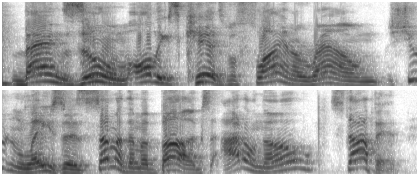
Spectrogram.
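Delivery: high-pitched, halting celebrity impression; loud, high swoops with oddly stretched phrasing; Christopher Walken. Performer reading a book for the chat as a Walken impression. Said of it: "doing Christopher Walken's interpretation".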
